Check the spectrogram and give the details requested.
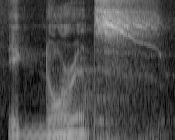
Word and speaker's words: ignorance: He would say, ignorance. He wouldn't stress the first syllable, ig. he would stress the second syllable, nor, because then you remember the word ignore.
